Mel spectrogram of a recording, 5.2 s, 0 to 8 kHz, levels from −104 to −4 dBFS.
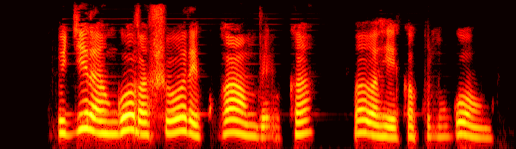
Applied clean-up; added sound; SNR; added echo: neural mask model DeepFilterNet 3.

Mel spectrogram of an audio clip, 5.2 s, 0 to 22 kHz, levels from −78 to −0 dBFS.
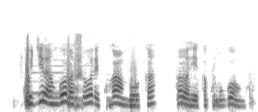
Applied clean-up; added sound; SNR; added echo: classical method Wiener filter.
